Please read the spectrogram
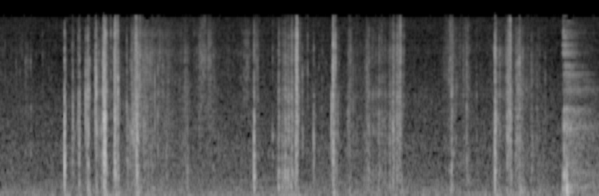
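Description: Dry forest litter and twigs crackling and rustling at close range, with a quick run of sharp snaps about a second in and scattered single cracks after.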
